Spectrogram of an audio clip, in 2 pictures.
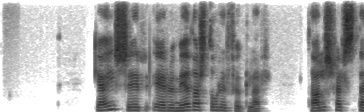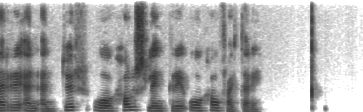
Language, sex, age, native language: Icelandic, female, 50-59, Icelandic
